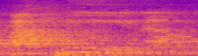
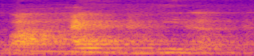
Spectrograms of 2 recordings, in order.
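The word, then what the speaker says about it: فحيّنا: Bukan kebanyakan imam membaca pahina rabbana bisalam. Yang betul bukan pahina tapi pahayyina.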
